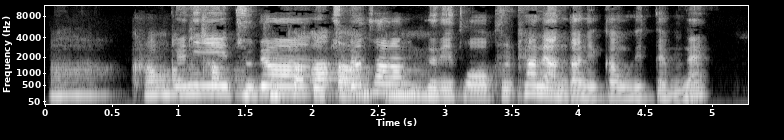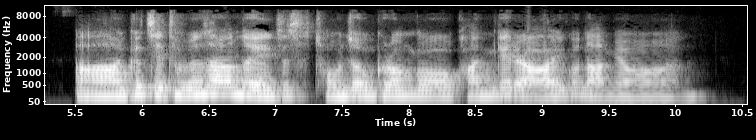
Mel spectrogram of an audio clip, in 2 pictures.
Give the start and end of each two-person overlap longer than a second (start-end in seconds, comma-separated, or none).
0.9-3.1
